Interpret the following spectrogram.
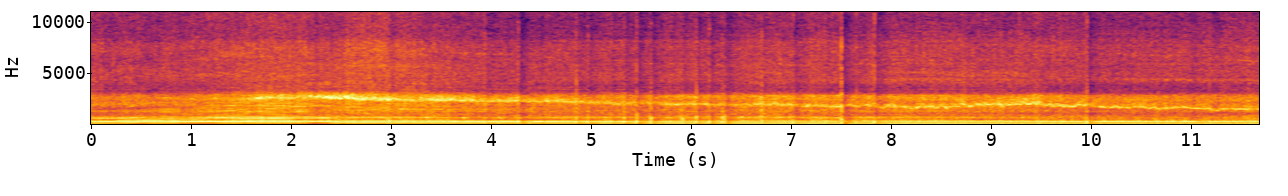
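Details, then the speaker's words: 1996 Honda CBR900RR Fireblade frame with swapped-in 2004 CBR1000RR engine, first test ride after fixing cooling plumbing: raw, very loud bark rising with each gear pull, settling at cruise; excessively loud because no silencer/exhaust fitted yet. "she's a bloody noisy at the moment"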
